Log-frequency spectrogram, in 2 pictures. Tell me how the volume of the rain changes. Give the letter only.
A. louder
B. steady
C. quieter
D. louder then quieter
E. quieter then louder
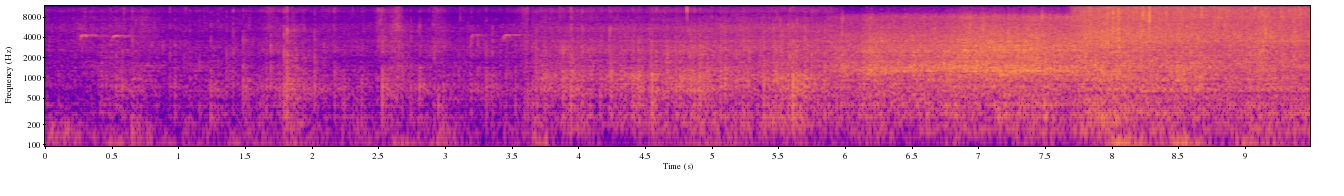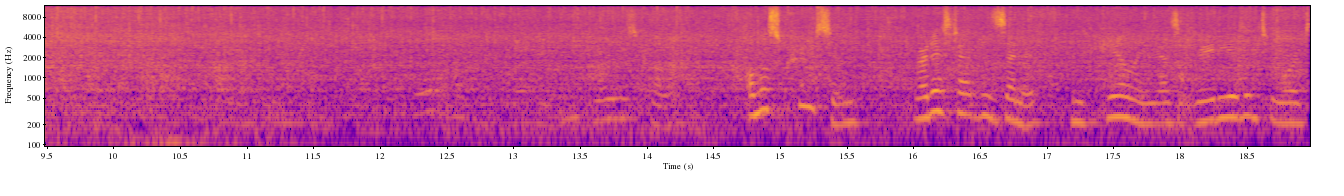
D.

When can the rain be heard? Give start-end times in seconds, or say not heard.
0.0-18.9.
